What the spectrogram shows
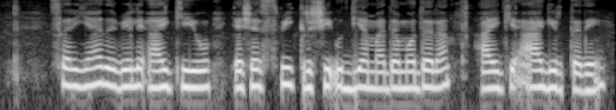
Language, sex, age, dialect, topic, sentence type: Kannada, female, 36-40, Coastal/Dakshin, agriculture, statement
